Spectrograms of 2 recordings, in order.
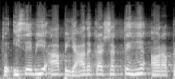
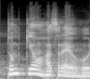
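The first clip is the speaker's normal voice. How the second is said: normal talking voice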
